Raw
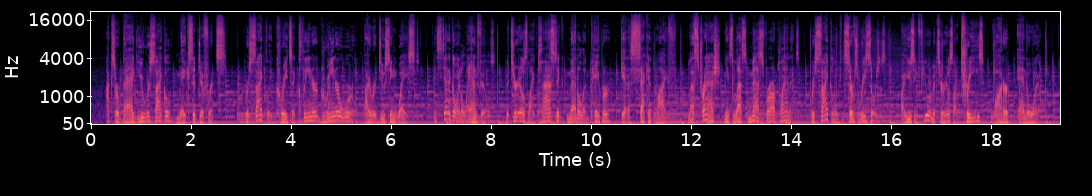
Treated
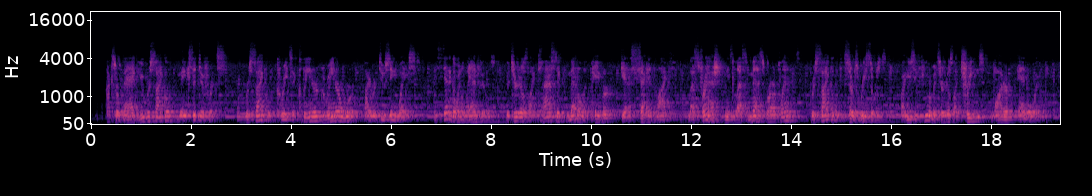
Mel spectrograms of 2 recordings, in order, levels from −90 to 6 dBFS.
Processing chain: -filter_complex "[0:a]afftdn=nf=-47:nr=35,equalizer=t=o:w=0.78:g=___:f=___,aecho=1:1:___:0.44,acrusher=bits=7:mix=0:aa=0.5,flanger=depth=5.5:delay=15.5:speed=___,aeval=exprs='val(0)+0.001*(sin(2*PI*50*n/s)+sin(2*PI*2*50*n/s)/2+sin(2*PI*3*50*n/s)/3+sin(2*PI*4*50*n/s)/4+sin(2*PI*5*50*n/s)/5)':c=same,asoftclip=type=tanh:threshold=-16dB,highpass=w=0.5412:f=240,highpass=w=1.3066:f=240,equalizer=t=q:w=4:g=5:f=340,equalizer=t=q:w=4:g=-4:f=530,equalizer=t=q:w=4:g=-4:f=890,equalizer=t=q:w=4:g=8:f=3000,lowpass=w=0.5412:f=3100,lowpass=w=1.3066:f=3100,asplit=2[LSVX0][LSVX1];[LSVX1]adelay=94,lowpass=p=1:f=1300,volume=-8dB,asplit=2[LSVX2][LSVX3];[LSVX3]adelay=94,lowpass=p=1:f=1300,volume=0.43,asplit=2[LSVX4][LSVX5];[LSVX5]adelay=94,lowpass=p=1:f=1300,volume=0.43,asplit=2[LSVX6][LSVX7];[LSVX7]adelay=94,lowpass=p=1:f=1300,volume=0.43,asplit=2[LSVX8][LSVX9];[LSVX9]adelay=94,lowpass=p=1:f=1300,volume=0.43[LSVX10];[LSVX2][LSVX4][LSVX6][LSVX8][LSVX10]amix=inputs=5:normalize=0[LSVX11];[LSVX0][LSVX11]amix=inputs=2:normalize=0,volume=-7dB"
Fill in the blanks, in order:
-9, 1300, 6.4, 0.52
